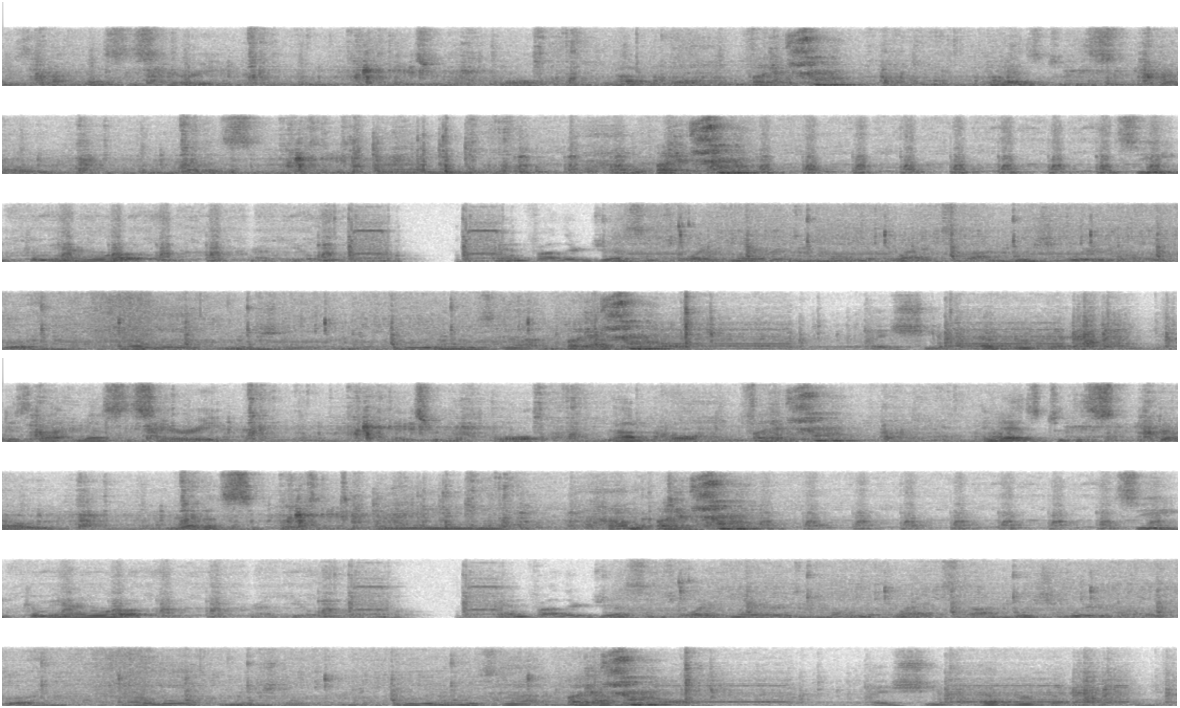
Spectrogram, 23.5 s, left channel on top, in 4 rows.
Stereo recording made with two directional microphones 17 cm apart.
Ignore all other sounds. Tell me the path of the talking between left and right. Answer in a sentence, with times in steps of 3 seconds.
In this clip you hear the talking on the right from 0 s, in the centre from 9 s and on the left from 12 s.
